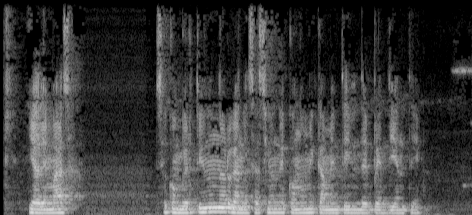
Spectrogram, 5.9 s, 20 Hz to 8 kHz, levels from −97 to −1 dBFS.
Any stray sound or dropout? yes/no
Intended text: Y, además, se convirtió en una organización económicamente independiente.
no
